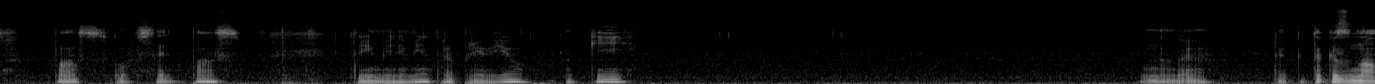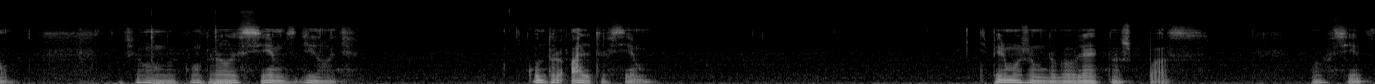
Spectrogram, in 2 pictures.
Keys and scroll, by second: 15.9 ctrl+alt+7.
